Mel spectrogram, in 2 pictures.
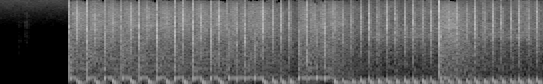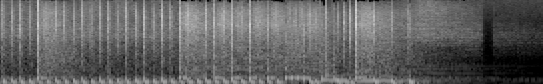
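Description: Soloed drum shells of a deathcore mix playing back, used for an A/B comparison of an SSL Native Drum Strip plugin: fast, even double-kick drum strokes with snare hits. The drums start about a second in and fade out near the end.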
